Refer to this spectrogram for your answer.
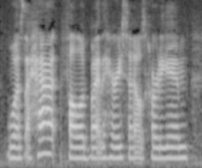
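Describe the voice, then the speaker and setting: A woman speaks at a moderate pace. Her voice sits at a medium pitch. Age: 20s. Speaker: crochet and knitting YouTuber. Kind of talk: casual vlog talk to camera. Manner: animated.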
